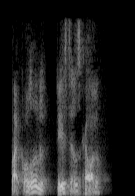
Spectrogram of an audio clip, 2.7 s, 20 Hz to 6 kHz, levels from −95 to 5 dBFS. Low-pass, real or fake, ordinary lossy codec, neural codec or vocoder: 5.4 kHz; fake; MP3, 32 kbps; codec, 16 kHz, 1 kbps, FreqCodec, smaller model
